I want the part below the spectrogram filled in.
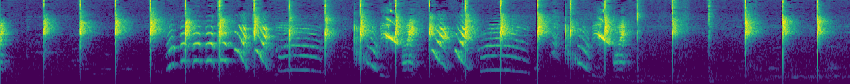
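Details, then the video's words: Starling singing a busy, varied song: sharp dry clicks repeated roughly three times per second throughout, overlaid mid-phrase with rapid warbling, slurred up-and-down whistles and harsh squawky notes, ending again on bare clicks. "Starling Bird Singing"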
